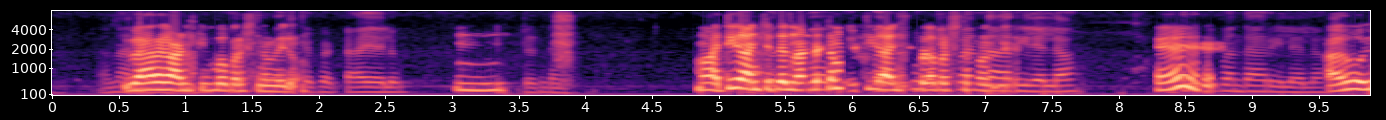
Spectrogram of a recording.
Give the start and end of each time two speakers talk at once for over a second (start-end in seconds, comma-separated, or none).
5.2-7.2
